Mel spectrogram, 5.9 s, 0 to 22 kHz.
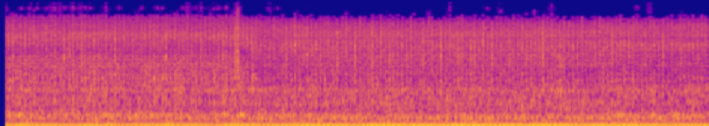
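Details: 2000 Renault Laguna 1.9dCi 110hp (B56W), 240,000 km: rough lumpy diesel idle with RPM slightly rising and falling, also under light acceleration; solved by replacing the fuel pressure regulator valve on the high-pressure pump with a new Bosch one.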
